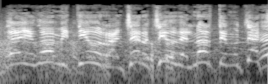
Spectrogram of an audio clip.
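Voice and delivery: high joyful shouts; excited shouting. Acted. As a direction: call out the good news. Kid announcing uncle's arrival.

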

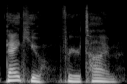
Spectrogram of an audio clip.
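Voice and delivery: ordinary delivery

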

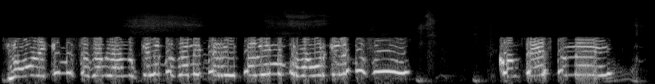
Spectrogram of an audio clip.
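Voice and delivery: desperate, pleading distress; angustia real. Real, not acted. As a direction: demand answers in rising, stretched-out cries. Dueño engañado cree atropellada su perrita. (súplica angustiada, casi llorando)

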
